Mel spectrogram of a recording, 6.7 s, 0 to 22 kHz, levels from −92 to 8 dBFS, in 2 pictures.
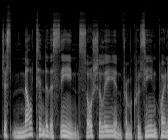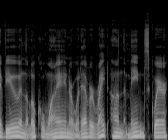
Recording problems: none

